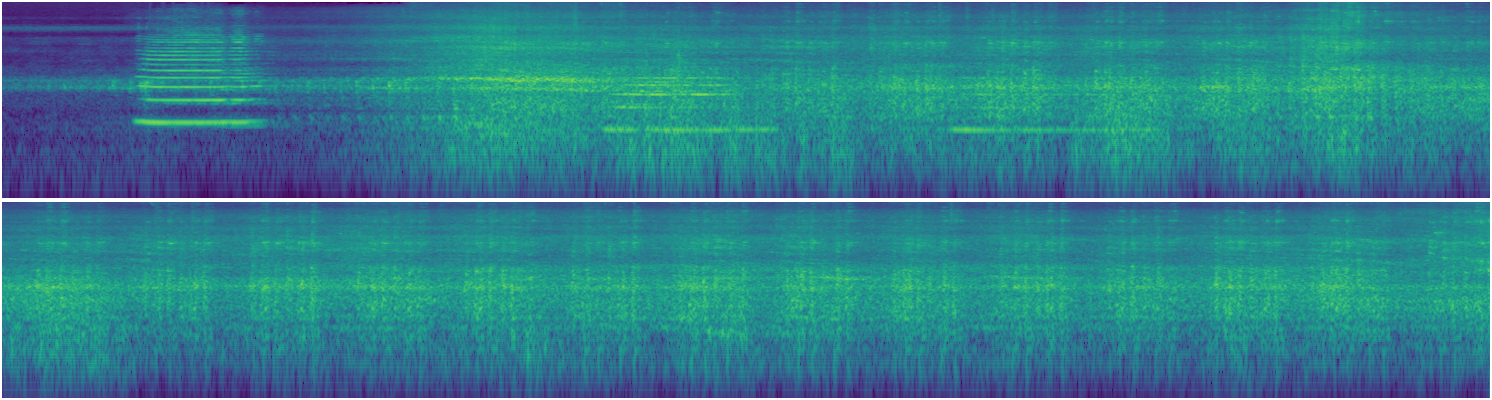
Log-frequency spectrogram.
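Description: An Indian Railways electric locomotive sounds one loud horn blast as it approaches, then two longer, lower-pitched blasts as it passes. Its train of passenger coaches follows, rushing by close up with a steady rhythmic clatter of wheels over the rail joints.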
